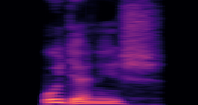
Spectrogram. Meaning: as, because (usually if wanting to draw attention to the cause, e.g. because it is surprising)
- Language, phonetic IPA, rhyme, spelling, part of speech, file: Hungarian, [ˈuɟɒniʃ], -iʃ, ugyanis, conjunction, Hu-ugyanis.ogg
